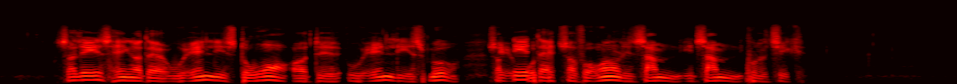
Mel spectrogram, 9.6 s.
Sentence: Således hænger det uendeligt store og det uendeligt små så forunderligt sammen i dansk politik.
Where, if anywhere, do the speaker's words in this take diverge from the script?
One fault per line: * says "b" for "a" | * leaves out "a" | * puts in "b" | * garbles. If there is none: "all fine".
* garbles
* says "sammen" for "dansk"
